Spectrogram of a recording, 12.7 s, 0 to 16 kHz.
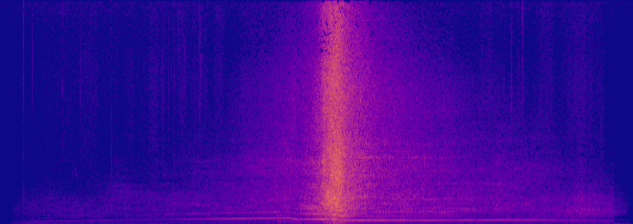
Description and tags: Sportsbike passing at speed on a racetrack.
Zoom H1 internal mics.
